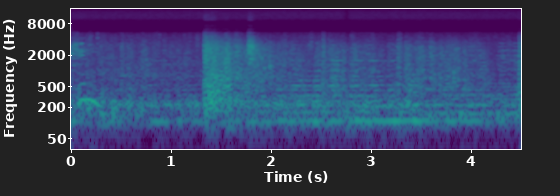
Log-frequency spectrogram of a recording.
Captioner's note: guns firing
